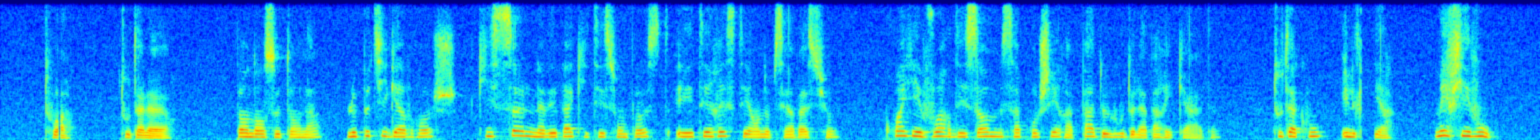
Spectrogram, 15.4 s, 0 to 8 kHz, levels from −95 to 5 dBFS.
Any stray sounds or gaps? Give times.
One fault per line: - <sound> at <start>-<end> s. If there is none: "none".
- dropout at 0.6-0.6 s
- dropout at 13.6-13.7 s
